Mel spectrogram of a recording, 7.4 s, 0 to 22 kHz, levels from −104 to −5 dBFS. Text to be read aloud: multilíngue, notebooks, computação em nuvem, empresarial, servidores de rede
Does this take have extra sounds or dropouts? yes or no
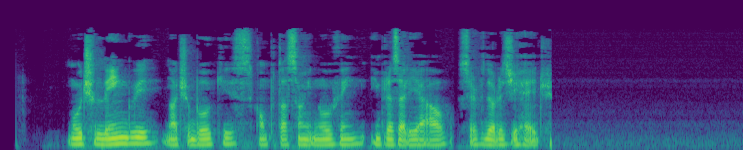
no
